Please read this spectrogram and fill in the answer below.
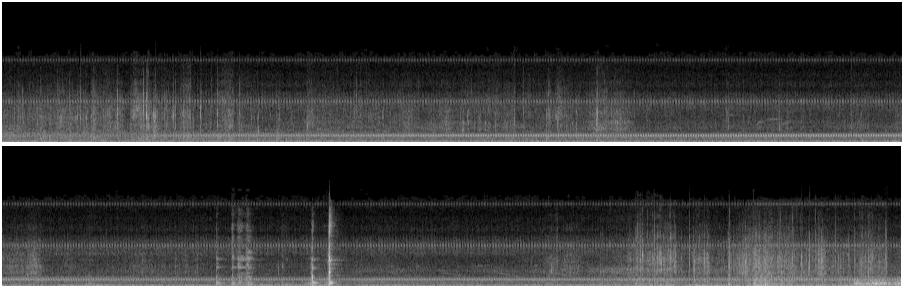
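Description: A stainless steel kettle being handled, with small metal clinks and two sharp clicks about nine seconds in. A steady faint high tone and a low hum run underneath.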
